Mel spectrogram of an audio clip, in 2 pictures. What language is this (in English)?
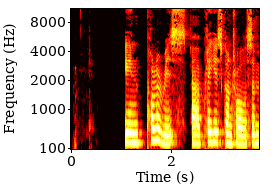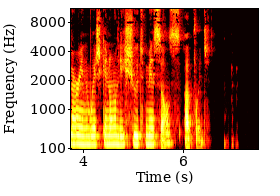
English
